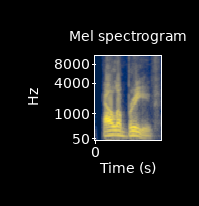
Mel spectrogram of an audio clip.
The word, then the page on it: alla breve: American English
